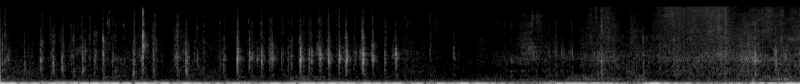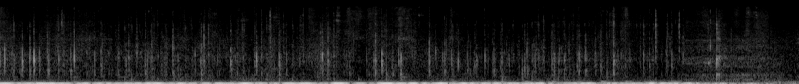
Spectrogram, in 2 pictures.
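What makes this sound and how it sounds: A full-size black plastic backlit RGB membrane keyboard is typed on, with fingertips pressing and tapping keys and some single-finger pokes. The result is a steady stream of soft, irregular clicks and taps over a constant low hum.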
